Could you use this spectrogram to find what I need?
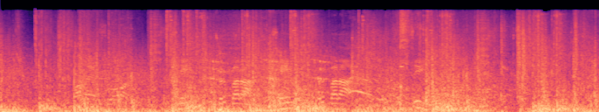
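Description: Ship cannons boom and crack in quick succession.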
